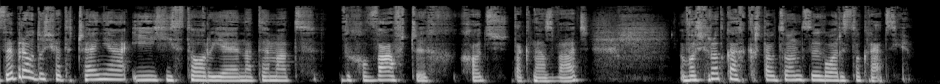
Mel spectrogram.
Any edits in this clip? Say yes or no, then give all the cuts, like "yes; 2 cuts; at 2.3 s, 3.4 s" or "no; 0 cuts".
yes; 3 cuts; at 3.4 s, 5.1 s, 8.2 s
